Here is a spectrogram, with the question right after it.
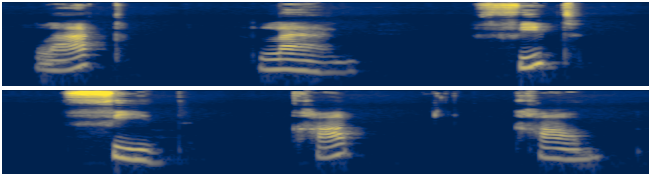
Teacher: that the vowel sounds are the same in each pair however the vowels in the words on the left are shorter than their counterparts on the right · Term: vowel length rule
